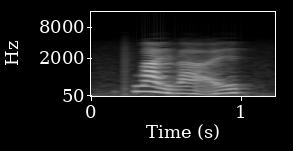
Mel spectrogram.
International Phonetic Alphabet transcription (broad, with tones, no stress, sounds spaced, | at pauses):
pʰ w a˥˩ ɪ̯ ɻ a̰˨˩˦ ɪ̯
